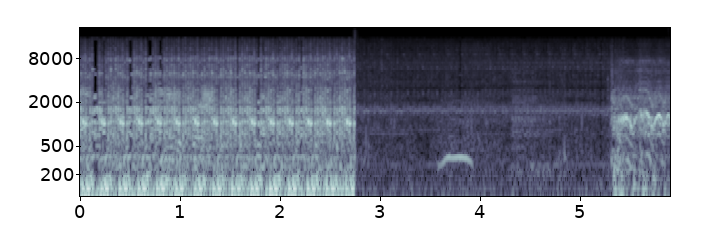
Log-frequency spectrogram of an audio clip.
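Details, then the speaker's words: Ford Powerstroke pickup with the engine shut off and cranked to check a suspected weak or dead cylinder after rough running: lumpy, uneven cranking beat that suggests a weak cylinder, which the owner plans to fix. "doesn't seem to be definitely got a weak weak cylinder that hole we should shut it off and just crank it see if it sounds like a dead"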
